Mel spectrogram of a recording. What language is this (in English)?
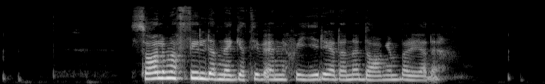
Swedish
